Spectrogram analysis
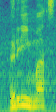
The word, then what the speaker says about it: Rimac: nevera aaj sama nazwa rimac jest też ciekawa pewnie z angielska wiele osób chciałoby wymawiać rim ale rimat tak ma na nazwisko człowiek który założył t markę i stąd właśnie taka Słowiańska wymowa bo przecież Chorwaci to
